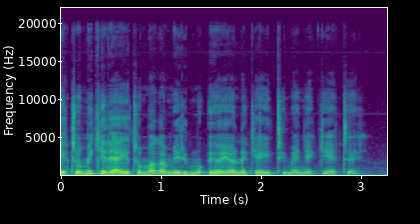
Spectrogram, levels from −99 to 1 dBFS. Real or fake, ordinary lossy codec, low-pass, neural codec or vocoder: real; none; 19.8 kHz; none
